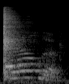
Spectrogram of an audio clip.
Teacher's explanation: But then the trick here, the reason this fourth one is in here, so that you can see that it's the unaccented syllable, not just the first syllable, because elephant, the unaccented syllable is the second one in this case, and the child is deleting it.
